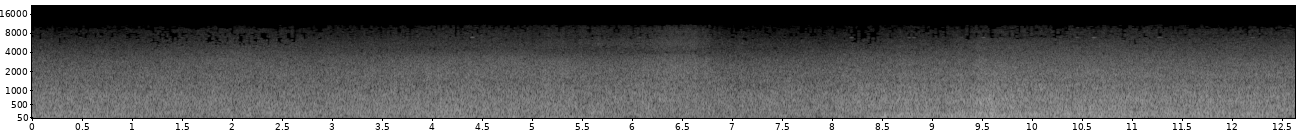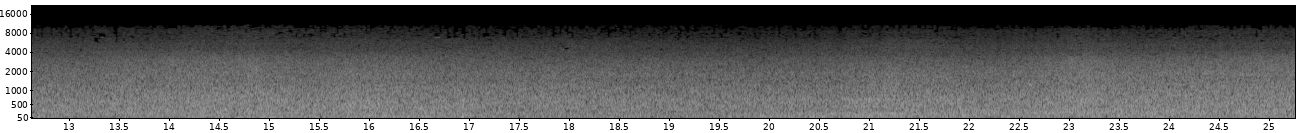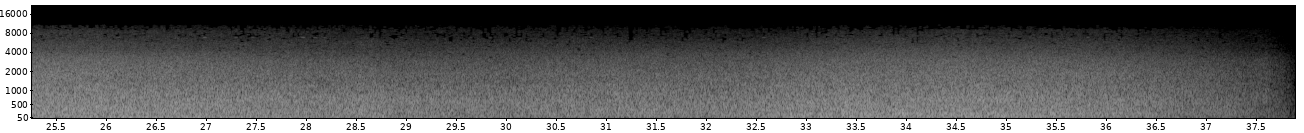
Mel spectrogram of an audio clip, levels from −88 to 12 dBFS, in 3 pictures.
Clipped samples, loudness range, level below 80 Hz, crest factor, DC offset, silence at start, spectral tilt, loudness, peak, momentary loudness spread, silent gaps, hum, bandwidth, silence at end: under 0.1%; 4 LU; -42 dBFS; 16 dB; under 0.1%; 0 s; -5.5 dB/octave; -29 LUFS; -14 dBFS; 5 LU; none; none; 11.5 kHz; 0.05 s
